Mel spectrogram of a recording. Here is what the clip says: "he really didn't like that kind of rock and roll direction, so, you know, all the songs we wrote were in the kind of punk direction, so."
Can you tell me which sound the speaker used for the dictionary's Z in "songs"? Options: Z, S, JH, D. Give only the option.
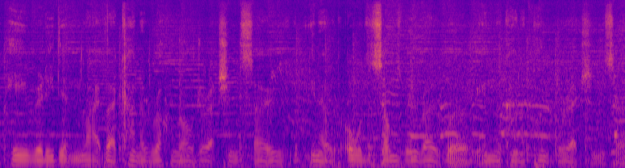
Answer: Z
